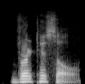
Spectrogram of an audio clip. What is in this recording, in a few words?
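"verticil", American English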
